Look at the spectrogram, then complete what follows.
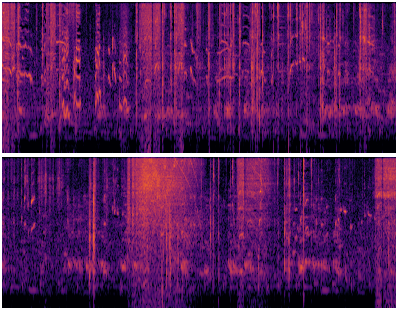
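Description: Cordless drill/driver running in short spurts as it drives screws through white metal folding brackets into plywood, with knocks from the board being handled. Many short, high-pitched squeaks and chirps run throughout.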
